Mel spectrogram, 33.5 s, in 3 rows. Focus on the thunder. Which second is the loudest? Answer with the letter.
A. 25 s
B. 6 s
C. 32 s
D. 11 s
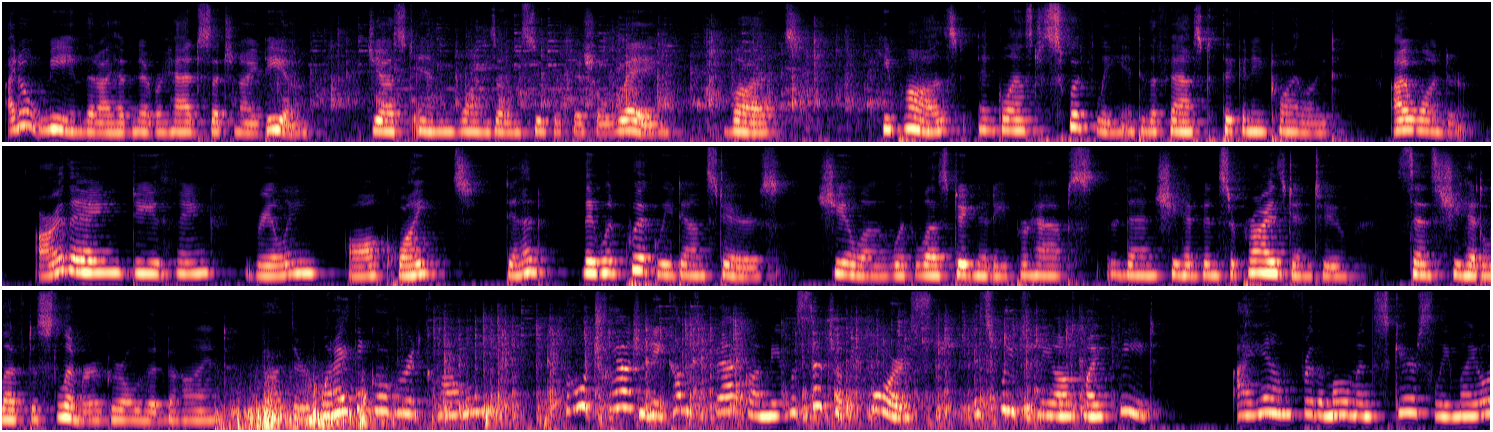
A.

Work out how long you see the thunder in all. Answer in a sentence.
You can hear the thunder for 3 seconds altogether.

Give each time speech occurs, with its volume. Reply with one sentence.
The speech can be heard from 0.0 to 33.4 s, at a steady volume.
